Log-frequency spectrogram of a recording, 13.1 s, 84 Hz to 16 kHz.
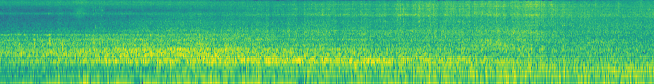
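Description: ScotRail HST with a Class 43 diesel power car approaching and running past at speed. The engine and wheel rumble grows louder over the first few seconds, then the coaches roll by with a clickety-clack of wheels on rail joints.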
